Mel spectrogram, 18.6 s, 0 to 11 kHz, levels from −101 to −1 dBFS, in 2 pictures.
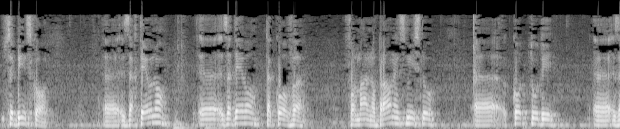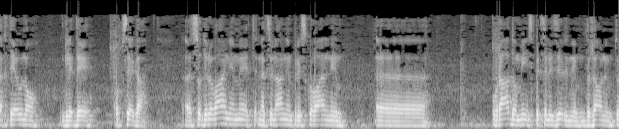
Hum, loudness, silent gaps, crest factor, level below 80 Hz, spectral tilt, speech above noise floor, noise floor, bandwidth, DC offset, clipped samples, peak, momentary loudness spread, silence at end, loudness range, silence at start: none; -14 LUFS; none; 14 dB; -38 dBFS; -6 dB/octave; 21 dB; -34 dBFS; 7.6 kHz; under 0.1%; 0.1%; 0 dBFS; 16 LU; 0 s; 1 LU; 0 s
